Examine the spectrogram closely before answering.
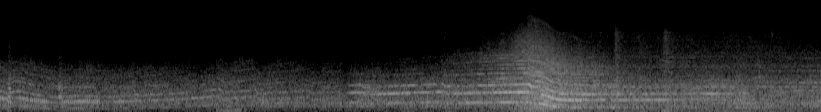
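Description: A racing car engine screams at high revs, shifting gears, and roars past close by with a sudden drop in pitch.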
